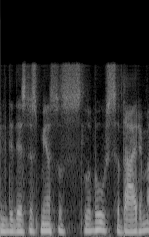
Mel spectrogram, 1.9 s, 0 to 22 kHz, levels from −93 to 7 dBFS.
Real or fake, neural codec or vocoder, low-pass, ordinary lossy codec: fake; codec, 16 kHz, about 1 kbps, DyCAST, with the encoder's durations; 7.2 kHz; Opus, 64 kbps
